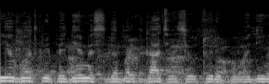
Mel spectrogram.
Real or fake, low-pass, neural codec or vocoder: real; 14.4 kHz; none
